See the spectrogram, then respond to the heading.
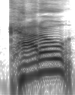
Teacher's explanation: A single R is a really quick, soft flap of your tongue against the roof of your mouth. It sounds almost like the D sound in the word ladder.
